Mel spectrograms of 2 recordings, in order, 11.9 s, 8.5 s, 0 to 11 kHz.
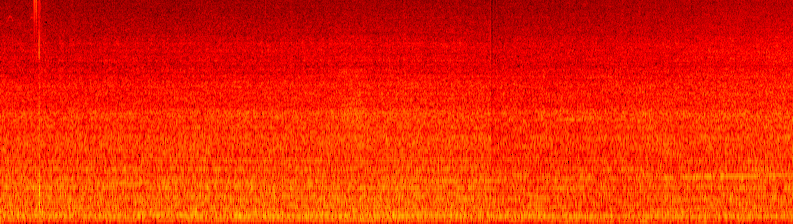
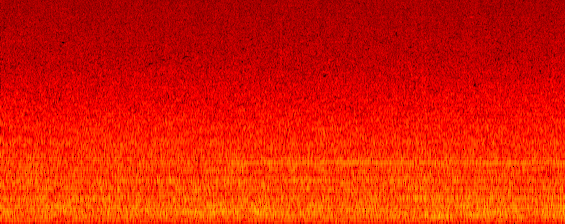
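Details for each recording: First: Hackintosh PC with stock boxed CPU cooler during a full-load export, other fans silent: steady airy rush with faint hum, constant pitch; the stock CPU cooler fan running flat out is the only noise source. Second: Arctic Freezer 13 CPU cooler in a Hackintosh built into an old Apple G5 Mac Pro case, under full load while rendering video: soft, even airy hiss with a faint steady tone, no rattle or surging; runs silently.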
